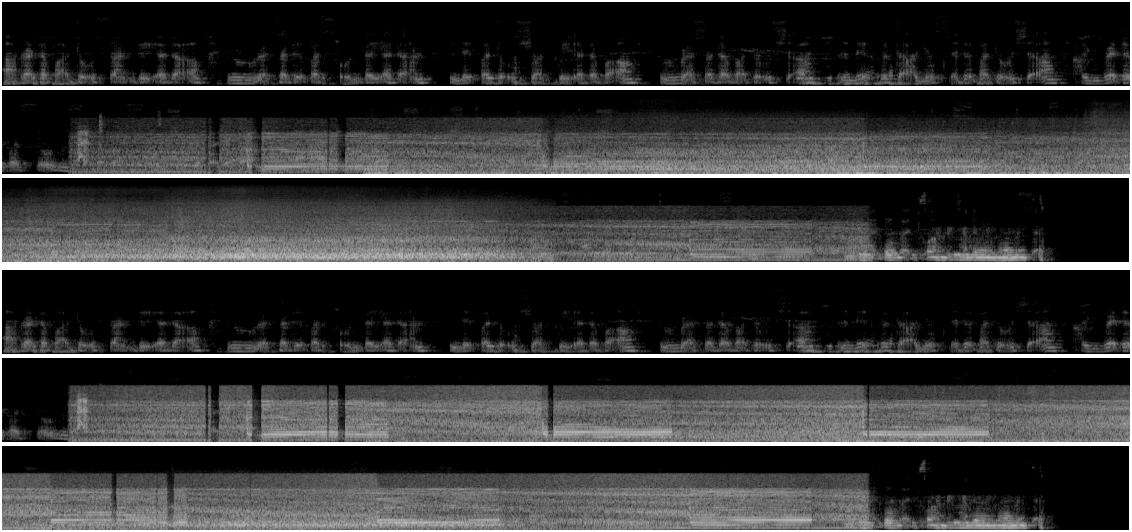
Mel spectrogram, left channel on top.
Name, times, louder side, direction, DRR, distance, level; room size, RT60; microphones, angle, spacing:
voice 1, 0.0-0.3 0.6-2.0 2.3-2.7 2.9-3.2 3.6-4.2 4.5-4.9 5.3-5.7 6.1-6.3 6.6-7.4 7.9-8.1 8.4-9.3 9.6-10.5 10.8-11.9 12.4-12.9 13.3-13.9 14.2-15.7 16.1-16.3 16.6-17.9 18.3-18.4 18.7-21.3 21.6-22.6 23.0-23.2 23.4-24.0 24.4-24.6 25.0-25.2 25.5-28.1 28.4-28.9 29.3-29.5 30.0-30.1 30.4-31.7 32.3-32.5, left 1 dB, 15° left, 1.3 m, -42 dB
voice 2, 4.8-6.0 6.8-7.0 7.9-9.2 9.5-9.8 14.5-14.7 28.6-29.3, equal, 40° left, 1.3 m, -49 dB
sound 1, 11.9-31.2, right 8 dB, 75° right, 0.5 m, -26 dB
sound 2, 14.9-28.1, left 5 dB, 65° left, 0.4 m, -27 dB
voice 3, 31.0-33.0, equal, 20° right, 0.7 m, -28 dB
13.0 x 7.0 x 3.4 m
head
